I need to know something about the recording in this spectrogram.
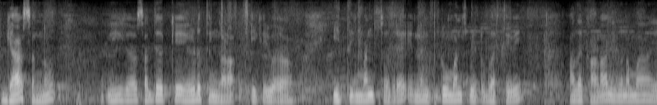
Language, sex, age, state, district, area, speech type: Kannada, male, 18-30, Karnataka, Koppal, rural, spontaneous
